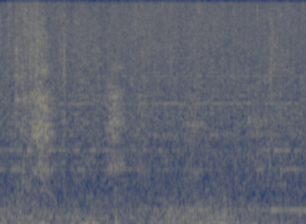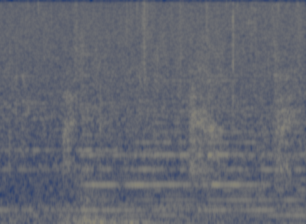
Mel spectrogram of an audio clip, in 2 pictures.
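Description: Steady rain falling, with low rumbles of thunder near the start and again about two-thirds of the way in. Sustained notes of a film score come in from about halfway.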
